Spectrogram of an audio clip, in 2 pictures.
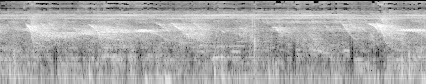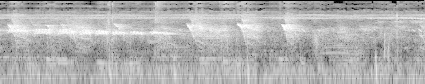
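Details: Several common mynas (shalik) chatter at once beside the Amtali river, Guimara, Khagrachari, with harsh, squeaky notes tumbling over each other at a fast, uneven pace; a person speaks briefly amid faint outdoor noise.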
